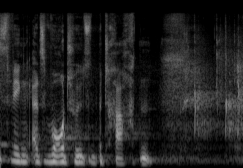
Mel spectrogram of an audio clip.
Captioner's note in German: Beifall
